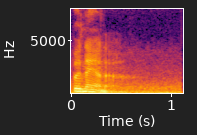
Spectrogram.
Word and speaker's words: banana: So for example, in the word banana, that's our famous example. The first syllable and the third syllable are unstressed and they have the schwa sound, but, and it's so quick, banana, banana.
